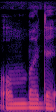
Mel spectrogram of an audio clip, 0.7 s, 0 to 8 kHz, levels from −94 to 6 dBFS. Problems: low volume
